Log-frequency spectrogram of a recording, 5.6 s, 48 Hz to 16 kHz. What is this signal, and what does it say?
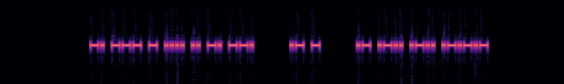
Morse code, heard as a keyed tone, about 42 wpm, 700 Hz. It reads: NOTHING AT ALL.
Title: 2x Word-Spacing - Sentences from Top 500 Words - 45wpm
